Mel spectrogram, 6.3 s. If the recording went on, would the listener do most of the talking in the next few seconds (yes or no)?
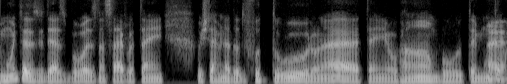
yes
